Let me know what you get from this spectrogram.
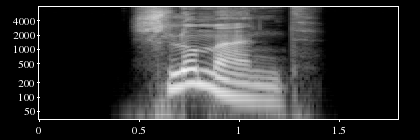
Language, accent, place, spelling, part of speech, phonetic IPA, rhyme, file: German, Germany, Berlin, schlummernd, verb, [ˈʃlʊmɐnt], -ʊmɐnt, De-schlummernd.ogg
- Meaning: present participle of schlummern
